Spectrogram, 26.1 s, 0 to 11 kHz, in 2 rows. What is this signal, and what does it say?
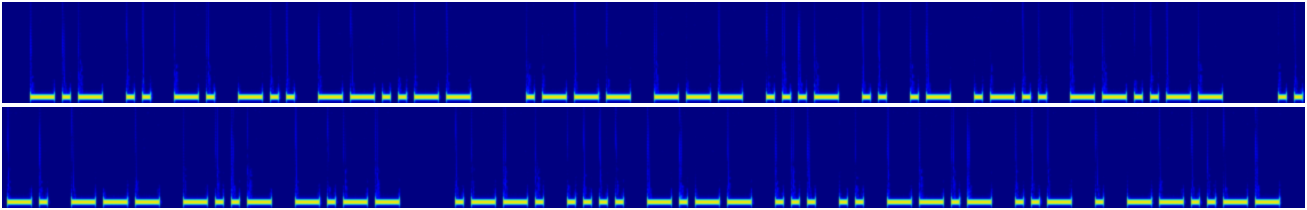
Morse code, heard as a keyed tone, about 15 wpm, 700 Hz. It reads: KIND, JOVIAL, FOXY PHYSIQUE,
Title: Pangram Challenge v2 - 15wpm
